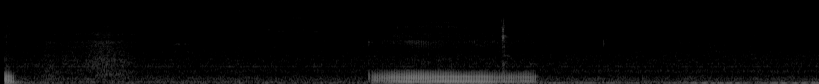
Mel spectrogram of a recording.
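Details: Benjamin, a pet French Bulldog, snoring indoors: one buzzy, harmonic snore lasting under two seconds in the middle, framed by quiet room hum and soft breathing.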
